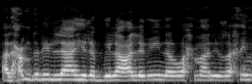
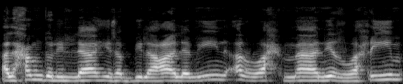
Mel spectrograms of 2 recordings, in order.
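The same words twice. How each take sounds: First: It is recited quickly without pauses. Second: It is recited slowly with pauses.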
